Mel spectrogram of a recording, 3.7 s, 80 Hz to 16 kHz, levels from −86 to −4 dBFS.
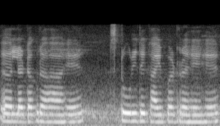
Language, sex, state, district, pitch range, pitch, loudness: Hindi, female, Uttar Pradesh, Jalaun, 205-225 Hz, 210 Hz, -13 LUFS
